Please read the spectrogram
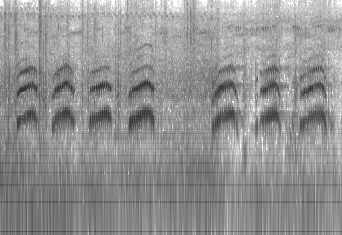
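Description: A girl imitating a peacock's call: seven loud cries, each rising and then falling over about half a second, four in a row, then a short pause, then three more.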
